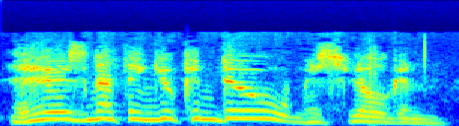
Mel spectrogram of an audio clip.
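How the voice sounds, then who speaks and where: A man's voice: high-pitched, sing-song, moderate pace, breathy edge, exaggerated voice. An actor playing a polite, resigned young male lawyer, formal and sympathetic, in an old-time radio drama. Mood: sympathetic, firm. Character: polite, resigned young male attorney delivering bad news. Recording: dull, muffled radio drama recording.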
